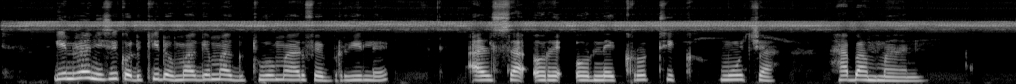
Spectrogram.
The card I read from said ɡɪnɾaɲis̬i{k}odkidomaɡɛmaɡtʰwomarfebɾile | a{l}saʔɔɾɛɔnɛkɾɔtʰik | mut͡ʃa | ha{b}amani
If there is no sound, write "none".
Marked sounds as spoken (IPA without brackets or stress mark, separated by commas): k, l, b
